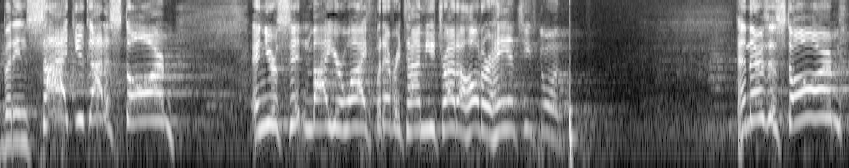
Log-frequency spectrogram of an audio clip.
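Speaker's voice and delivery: high, ringing preacher's call; full-force preaching. Acted. Pastor preaching to his congregation about hidden storms, full force. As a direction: lift the room like a revival preacher.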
